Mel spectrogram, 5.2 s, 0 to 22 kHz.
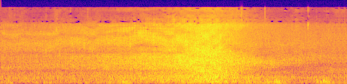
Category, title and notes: Sound effects > Vehicles
Car driving 6
car, tampere, engine, drive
